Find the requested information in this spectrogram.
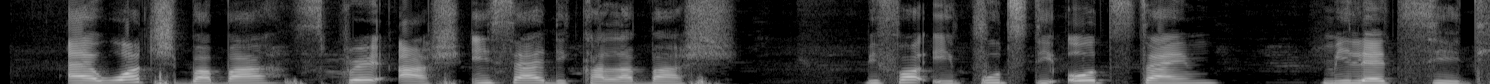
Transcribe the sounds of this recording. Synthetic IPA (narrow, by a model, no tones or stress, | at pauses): aɪwɔt͡ʃbabaspɹeʔaʃĩnsaɪdikalabaʃ | bifɔʔipʰutdiʔodtãɪ̃mː | ilɛtsid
